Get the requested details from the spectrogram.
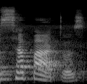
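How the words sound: The word begins with an s sound. This is the Filipino form. "По-филиппинском сапатос"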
